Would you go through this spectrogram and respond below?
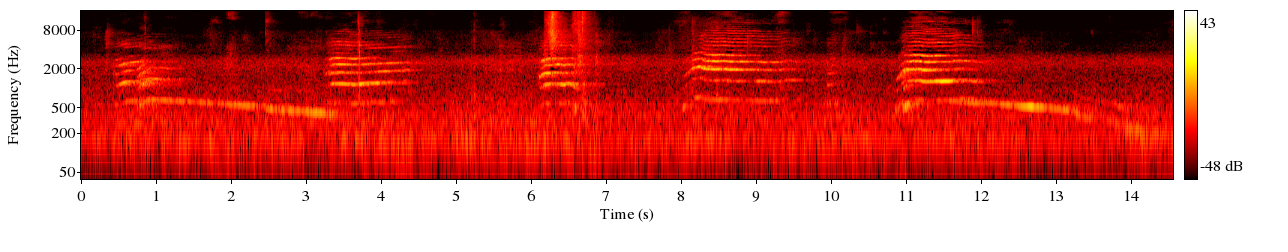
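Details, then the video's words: Black Persian cat caught in a heated cat fight: repeated harmonic meows, some short and flat, others long and sliding downward, spaced a few seconds apart, with occasional brief clicks and a low steady hum beneath. "Feline Debate: When Meows Get Intense!"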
